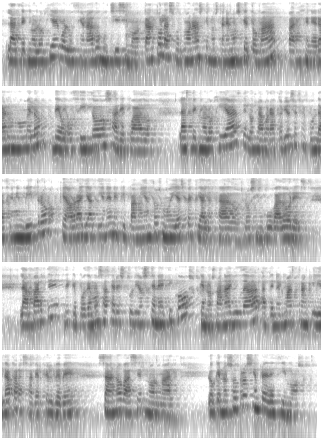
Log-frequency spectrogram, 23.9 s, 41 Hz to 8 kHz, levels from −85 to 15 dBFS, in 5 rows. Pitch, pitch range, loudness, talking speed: 200 Hz, 185-220 Hz, -28 LUFS, 175 wpm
